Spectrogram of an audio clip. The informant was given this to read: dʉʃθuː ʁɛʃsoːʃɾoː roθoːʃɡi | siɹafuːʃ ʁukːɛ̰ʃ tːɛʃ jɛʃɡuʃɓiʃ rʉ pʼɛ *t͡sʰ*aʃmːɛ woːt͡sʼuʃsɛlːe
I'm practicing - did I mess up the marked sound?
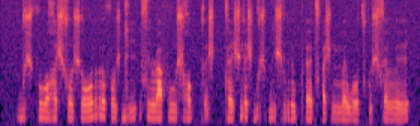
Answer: yes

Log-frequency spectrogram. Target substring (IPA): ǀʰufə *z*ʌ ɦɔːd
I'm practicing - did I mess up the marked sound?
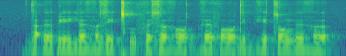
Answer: no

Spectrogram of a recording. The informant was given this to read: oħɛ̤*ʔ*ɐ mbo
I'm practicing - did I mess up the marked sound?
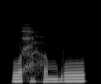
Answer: yes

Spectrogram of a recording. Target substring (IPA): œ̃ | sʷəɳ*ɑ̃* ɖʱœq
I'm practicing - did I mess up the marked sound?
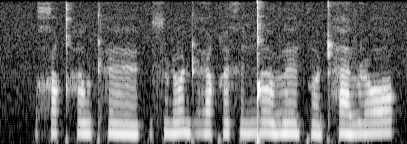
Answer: yes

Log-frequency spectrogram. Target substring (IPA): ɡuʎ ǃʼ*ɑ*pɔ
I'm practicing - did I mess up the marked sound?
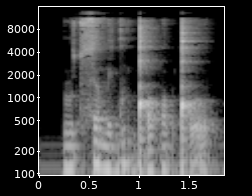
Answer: yes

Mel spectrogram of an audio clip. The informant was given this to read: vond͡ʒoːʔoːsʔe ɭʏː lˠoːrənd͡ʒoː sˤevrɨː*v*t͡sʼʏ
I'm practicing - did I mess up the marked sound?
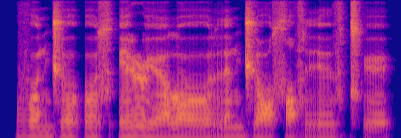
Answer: no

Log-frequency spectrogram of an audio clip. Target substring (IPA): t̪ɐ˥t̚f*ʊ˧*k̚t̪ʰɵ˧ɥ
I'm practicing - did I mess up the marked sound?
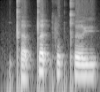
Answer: no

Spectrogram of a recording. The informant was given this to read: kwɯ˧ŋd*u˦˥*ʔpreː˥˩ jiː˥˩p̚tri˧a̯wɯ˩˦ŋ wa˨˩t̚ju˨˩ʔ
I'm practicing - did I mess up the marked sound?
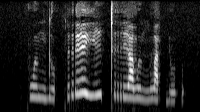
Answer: yes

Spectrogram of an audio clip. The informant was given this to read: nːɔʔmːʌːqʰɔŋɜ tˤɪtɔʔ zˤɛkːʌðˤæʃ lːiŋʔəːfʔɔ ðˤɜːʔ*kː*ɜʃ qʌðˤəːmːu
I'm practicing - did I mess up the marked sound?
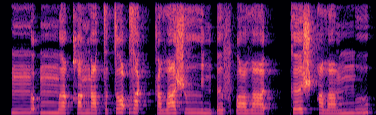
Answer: no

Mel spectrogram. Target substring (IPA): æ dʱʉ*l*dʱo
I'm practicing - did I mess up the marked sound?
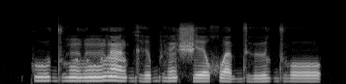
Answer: no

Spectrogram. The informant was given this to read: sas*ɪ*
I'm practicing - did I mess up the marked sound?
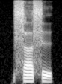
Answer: yes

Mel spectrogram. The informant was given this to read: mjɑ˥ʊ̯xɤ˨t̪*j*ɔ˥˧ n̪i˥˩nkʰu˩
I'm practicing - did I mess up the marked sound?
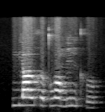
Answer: yes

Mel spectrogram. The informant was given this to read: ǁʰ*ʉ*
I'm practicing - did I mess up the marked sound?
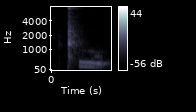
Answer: yes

